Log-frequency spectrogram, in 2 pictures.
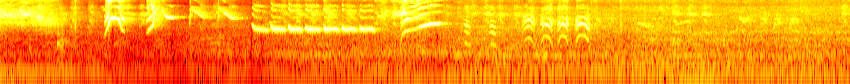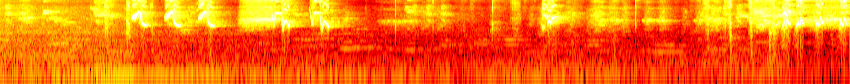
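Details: Javan myna that can talk, played to anger other mynas: scattered sharp squawks, a buzzy whistled phrase, a stretch of soft murmuring, then clusters of harsh high notes and chirps toward the end.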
